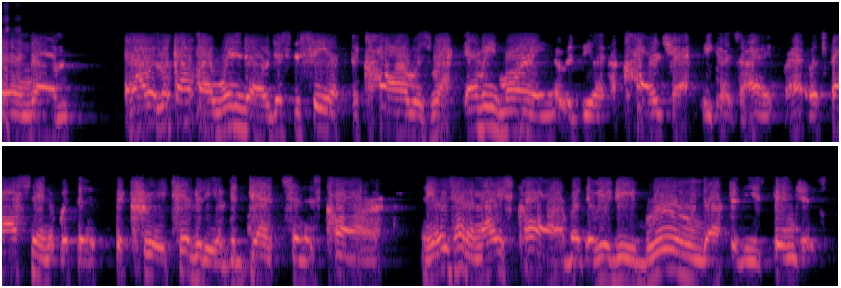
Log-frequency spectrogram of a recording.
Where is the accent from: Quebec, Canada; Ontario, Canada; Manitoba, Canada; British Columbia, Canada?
Quebec, Canada; east of Montreal; I was born in Montreal, Quebec, Canada.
